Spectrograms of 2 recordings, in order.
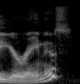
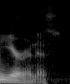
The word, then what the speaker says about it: Uranus: Yeah, but can you get to Uranus? Oh, had to do it. Someone had to bring it up. You know that kids are taught to pronounce it Uranus these days.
